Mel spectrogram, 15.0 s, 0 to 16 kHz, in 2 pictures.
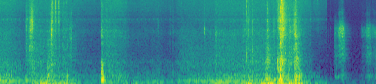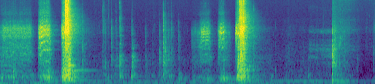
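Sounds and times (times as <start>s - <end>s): cordless drill whirring: 6.8s - 8.8s.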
